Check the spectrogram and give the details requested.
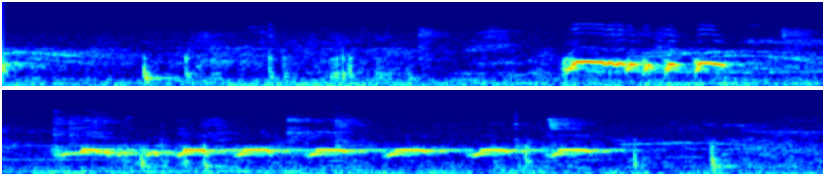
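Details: Local perkutut or zebra dove lure song for setting off other zebra doves: after quiet ticks, a loud rattling trill, then a long series of pulsed coo phrases repeating about three per second over low hum.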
